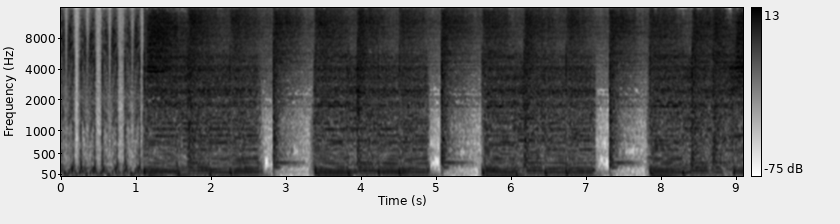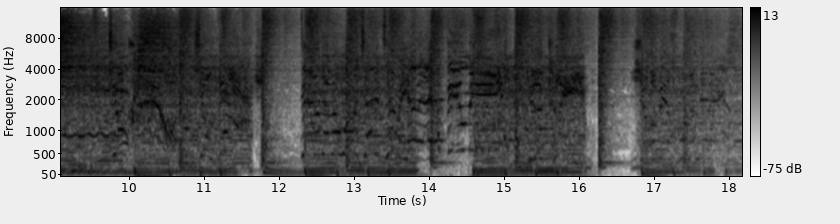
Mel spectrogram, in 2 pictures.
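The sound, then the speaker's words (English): A loud, energetic rock song with driving drums, heavy distorted guitars and a dense full sound, broken by a few brief stops and hits along the way. No one talks over it. “cool track, but not exactly the mellow pop that we've come to know and love”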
